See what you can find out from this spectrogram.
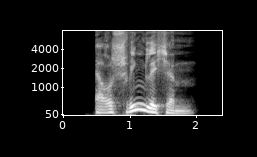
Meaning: strong dative masculine/neuter singular of erschwinglich
- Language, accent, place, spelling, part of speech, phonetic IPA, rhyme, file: German, Germany, Berlin, erschwinglichem, adjective, [ɛɐ̯ˈʃvɪŋlɪçm̩], -ɪŋlɪçm̩, De-erschwinglichem.ogg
